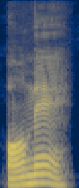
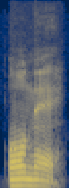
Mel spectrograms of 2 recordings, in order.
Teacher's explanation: I'm going to carry that N over because it's followed by a vowel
